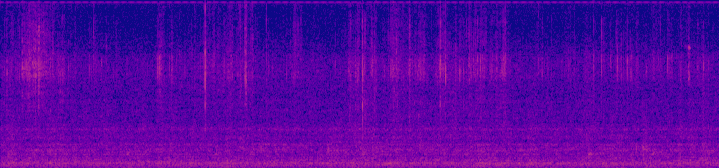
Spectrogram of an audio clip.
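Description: Razor blade cutting thin plastic covering film along a balsa wood frame edge: light scratching with scattered small ticks as the film is sliced, over a steady hiss.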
